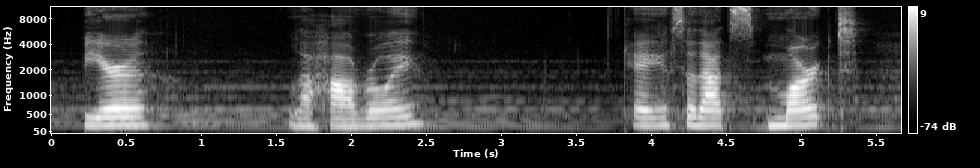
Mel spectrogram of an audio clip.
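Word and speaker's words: Beer-lahai-roi: Um it's Beer- lahai-roi.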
